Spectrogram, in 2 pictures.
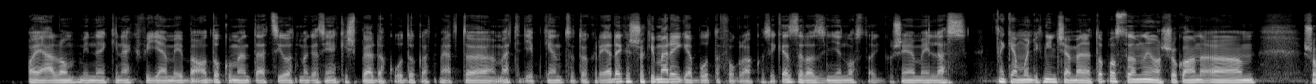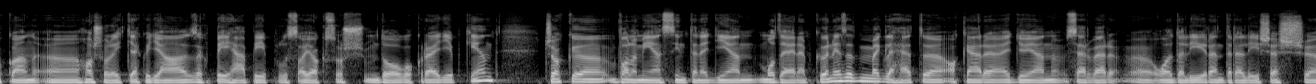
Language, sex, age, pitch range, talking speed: Hungarian, male, 20-39, 95-105 Hz, 135 wpm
